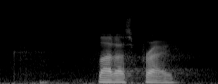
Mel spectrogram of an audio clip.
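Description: A man speaks into a microphone, reading out calmly.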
